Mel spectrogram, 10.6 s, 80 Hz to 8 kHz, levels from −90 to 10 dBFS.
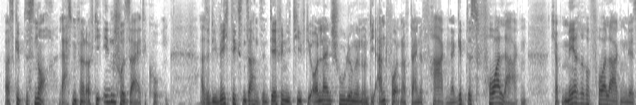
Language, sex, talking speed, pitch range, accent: German, male, 200 wpm, 90-125 Hz, German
